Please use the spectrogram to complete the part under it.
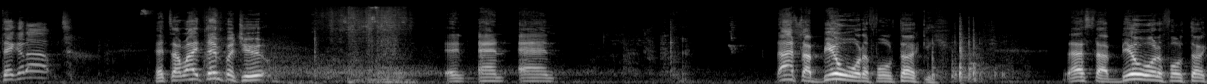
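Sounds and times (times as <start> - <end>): man speaking: 1.6 - 3.0, 4.4 - 5.8.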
